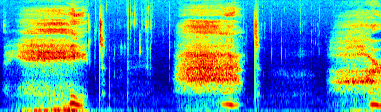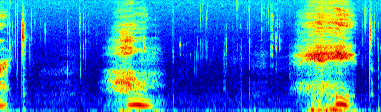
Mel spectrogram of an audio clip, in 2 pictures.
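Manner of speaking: breathy whispered words with long H; extended breathy H. Shown as a demonstration. Coach demonstrating drawn-out breathy H. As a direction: stretch the breathy H at the front of each word. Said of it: "So it's gonna sound like this".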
